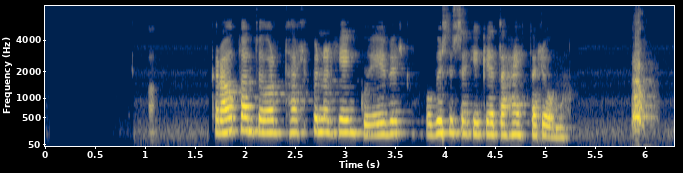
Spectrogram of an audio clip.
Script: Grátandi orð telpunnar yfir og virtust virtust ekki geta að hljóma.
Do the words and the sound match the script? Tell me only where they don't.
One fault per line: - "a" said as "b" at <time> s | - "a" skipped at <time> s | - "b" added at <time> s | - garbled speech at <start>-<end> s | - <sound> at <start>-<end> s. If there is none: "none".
- laugh at 1.0-1.2 s
- "héngu" added at 3.0 s
- "virtust" skipped at 4.2 s
- "hætt" added at 4.7 s
- bark at 5.9-6.2 s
